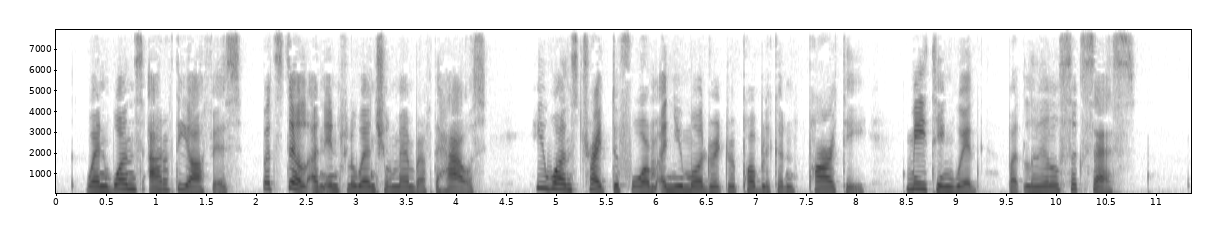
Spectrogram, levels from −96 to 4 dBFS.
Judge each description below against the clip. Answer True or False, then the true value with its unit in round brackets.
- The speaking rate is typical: True (150 wpm)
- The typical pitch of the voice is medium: False (210 Hz)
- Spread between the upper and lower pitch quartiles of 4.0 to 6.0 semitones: False (2.5 semitones)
